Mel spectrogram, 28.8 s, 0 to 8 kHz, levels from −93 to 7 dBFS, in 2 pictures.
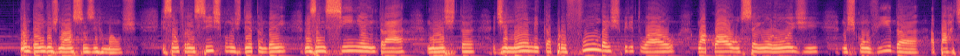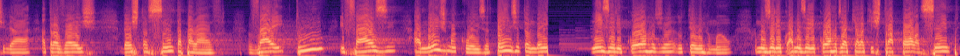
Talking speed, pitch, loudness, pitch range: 110 wpm, 160 Hz, -12 LUFS, 150-170 Hz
